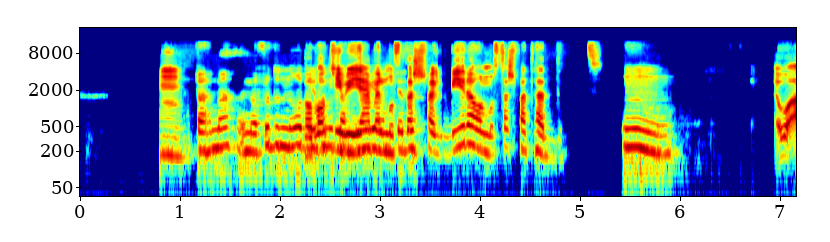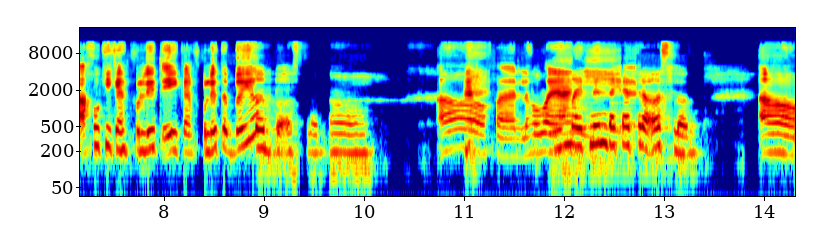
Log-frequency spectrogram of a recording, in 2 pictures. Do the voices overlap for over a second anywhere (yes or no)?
yes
